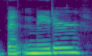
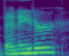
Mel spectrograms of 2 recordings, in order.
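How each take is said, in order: First: The word has four syllables, with an extra 'ti'. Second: The word has three syllables, with no 'ti'. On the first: The speaker calls it wrong. "I keep saying it wrong. I want to say the Ventinator" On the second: The speaker calls it right. "but it's the Venator"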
